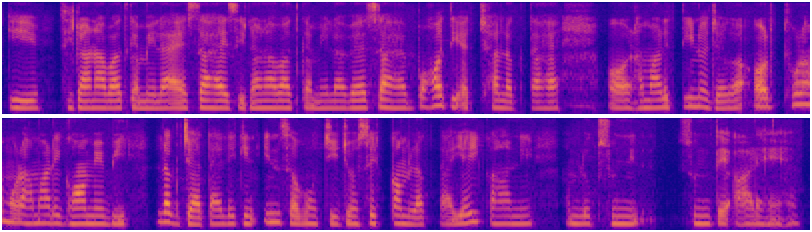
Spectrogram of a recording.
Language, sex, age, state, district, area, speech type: Urdu, female, 18-30, Bihar, Saharsa, rural, spontaneous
